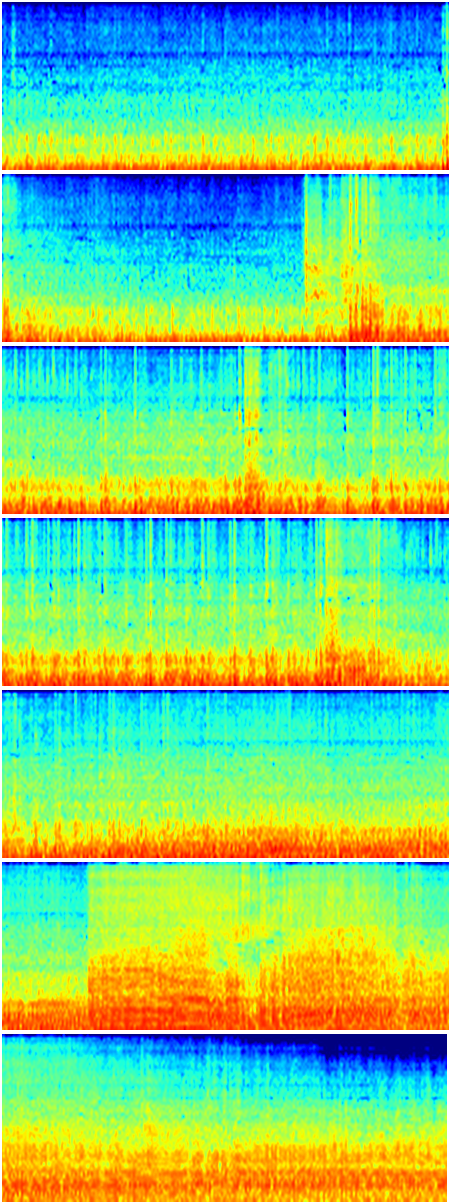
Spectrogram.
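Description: Harley-Davidson bagger V-twin engines running loudly, with sharp throttle blips. About two-thirds of the way through the revs climb and swing up and down, and near the end they rise steadily as the bikes pull away.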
